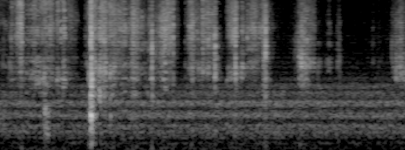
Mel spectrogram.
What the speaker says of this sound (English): I am going to fold these and use my bone folder to make them nice and crisp.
